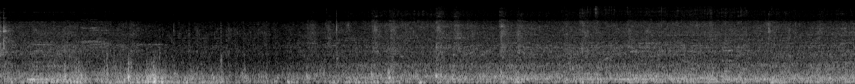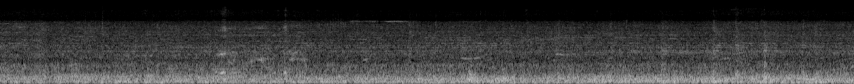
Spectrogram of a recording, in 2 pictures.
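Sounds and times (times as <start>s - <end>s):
wheels clicking over rail joints: 0.0s - 8.4s
train wheels rumbling on rail: 0.0s - 17.0s.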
